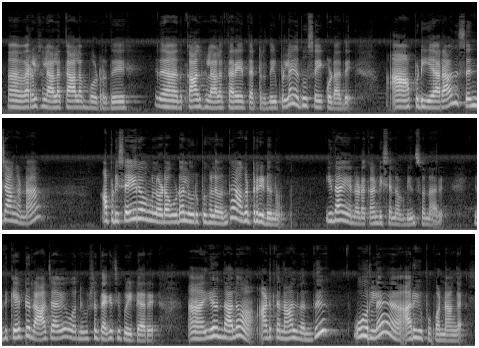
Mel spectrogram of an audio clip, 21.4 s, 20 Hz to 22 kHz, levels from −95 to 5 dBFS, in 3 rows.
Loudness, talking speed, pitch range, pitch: -21 LUFS, 105 wpm, 185-260 Hz, 210 Hz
